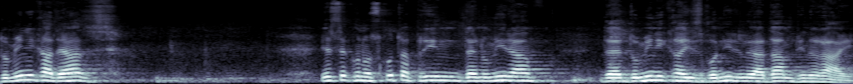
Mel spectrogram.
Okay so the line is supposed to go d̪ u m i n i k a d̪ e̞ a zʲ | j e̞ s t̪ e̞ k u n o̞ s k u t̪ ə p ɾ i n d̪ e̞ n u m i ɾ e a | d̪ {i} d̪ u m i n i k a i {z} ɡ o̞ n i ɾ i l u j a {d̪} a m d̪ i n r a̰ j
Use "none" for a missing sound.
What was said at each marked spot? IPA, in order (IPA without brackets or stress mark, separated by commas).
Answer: e, z, d̪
